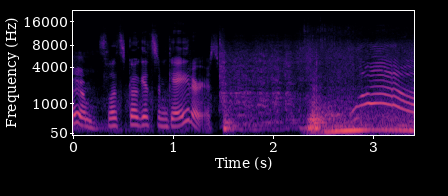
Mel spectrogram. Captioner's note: engine starting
